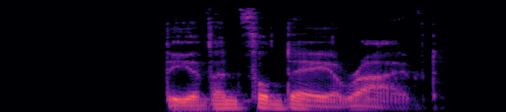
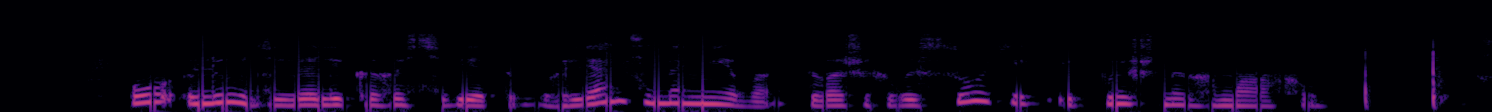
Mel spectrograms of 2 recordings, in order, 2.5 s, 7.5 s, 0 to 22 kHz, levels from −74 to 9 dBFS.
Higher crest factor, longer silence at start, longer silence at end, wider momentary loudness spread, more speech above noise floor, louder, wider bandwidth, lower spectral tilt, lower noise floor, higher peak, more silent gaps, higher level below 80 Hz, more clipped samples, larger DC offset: about the same, 18 dB vs 22 dB; first, 0.85 s vs 0.65 s; first, 0.5 s vs 0 s; about the same, 11 LU vs 12 LU; first, 62 dB vs 35 dB; first, -27 LUFS vs -39 LUFS; first, 16.5 kHz vs 7.8 kHz; second, -5.5 dB/octave vs -7 dB/octave; first, -89 dBFS vs -73 dBFS; first, -10 dBFS vs -16 dBFS; neither; first, -60 dBFS vs -68 dBFS; neither; neither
